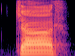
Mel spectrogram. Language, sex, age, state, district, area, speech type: Hindi, male, 30-45, Madhya Pradesh, Bhopal, urban, read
